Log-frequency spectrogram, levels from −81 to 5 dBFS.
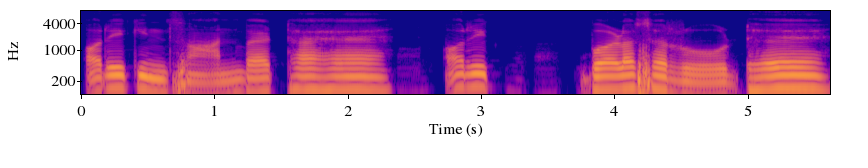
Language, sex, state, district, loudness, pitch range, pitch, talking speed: Hindi, male, Maharashtra, Aurangabad, -22 LUFS, 105-130 Hz, 125 Hz, 115 wpm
